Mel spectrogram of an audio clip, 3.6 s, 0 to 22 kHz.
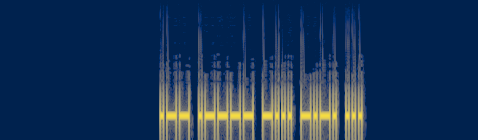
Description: Morse code, heard as a keyed tone, about 50 wpm, 700 Hz. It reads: W1BCS
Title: USA Call Signs Repeated 3x 50wpm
